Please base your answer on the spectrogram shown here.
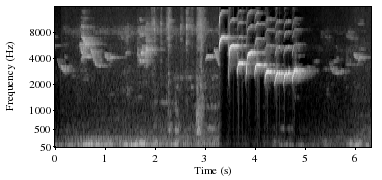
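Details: Brown-chested jungle flycatcher song for training caged birds to sing: soft high twittering over low rumbling noise, then a loud rapid run of repeated downslurred whistles dropping stepwise in pitch.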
